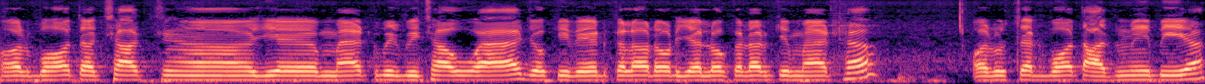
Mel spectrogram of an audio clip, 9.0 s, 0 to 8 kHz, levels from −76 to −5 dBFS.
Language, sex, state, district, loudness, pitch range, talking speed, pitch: Hindi, male, Bihar, West Champaran, -13 LUFS, 155-160 Hz, 170 wpm, 155 Hz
